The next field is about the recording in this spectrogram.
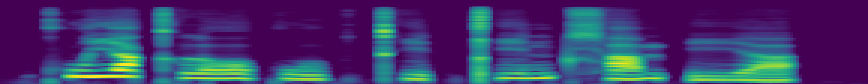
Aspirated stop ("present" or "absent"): present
